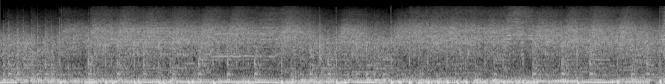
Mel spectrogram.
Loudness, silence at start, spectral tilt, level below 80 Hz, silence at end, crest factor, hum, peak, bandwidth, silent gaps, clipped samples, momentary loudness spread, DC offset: -13 LUFS; 0 s; -4 dB/octave; -22 dBFS; 0 s; 12 dB; none; 0 dBFS; 16.5 kHz; none; under 0.1%; 2 LU; under 0.1%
